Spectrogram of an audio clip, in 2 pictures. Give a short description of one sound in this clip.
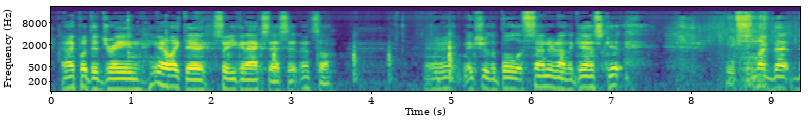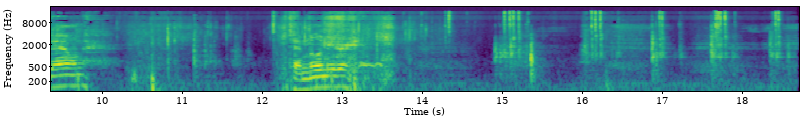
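Small plastic and metal parts click and rattle under a hand.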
